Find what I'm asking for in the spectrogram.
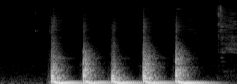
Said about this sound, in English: And there was no one at the door. So it, it was a very clear and sharp sound of knocking.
